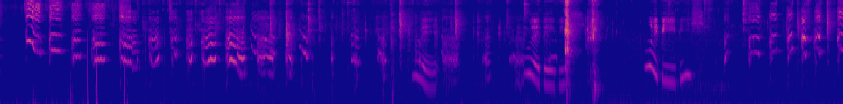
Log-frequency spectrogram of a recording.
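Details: Toy Poodle puppies at six weeks old, called mad, producing bursts of thin high whines and yips, some long falling squeals, separated by short pauses and sharp clicks, music faintly behind.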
